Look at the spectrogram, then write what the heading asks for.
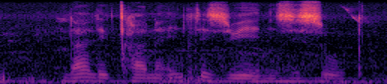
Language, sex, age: Xhosa, male, 20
